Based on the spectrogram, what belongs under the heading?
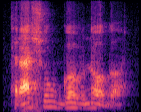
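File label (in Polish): "trasec", kurpie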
